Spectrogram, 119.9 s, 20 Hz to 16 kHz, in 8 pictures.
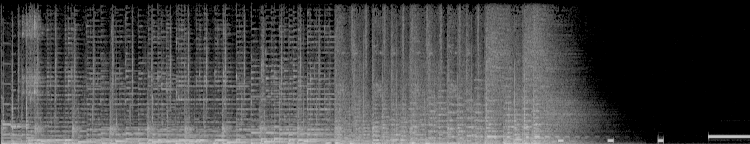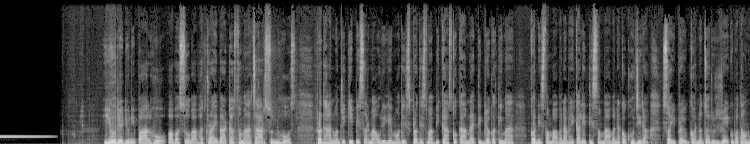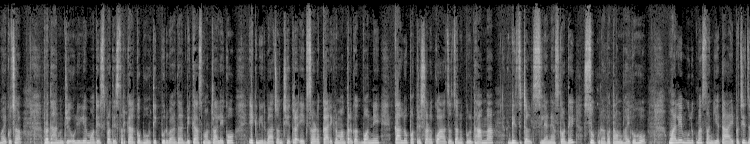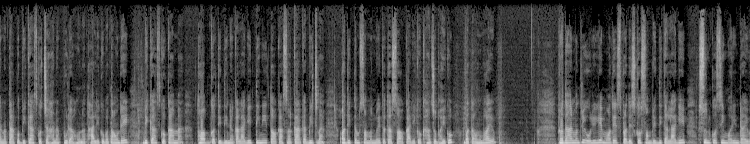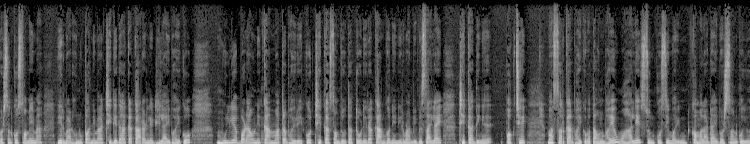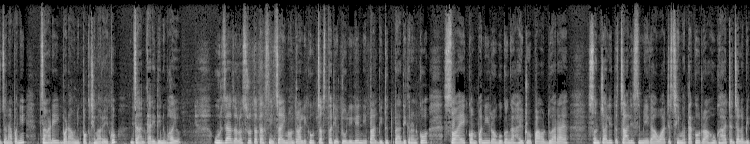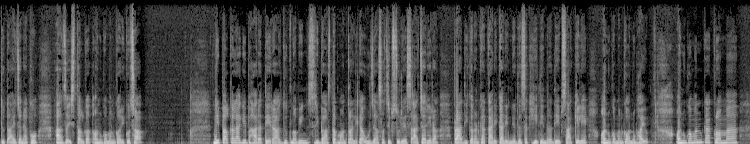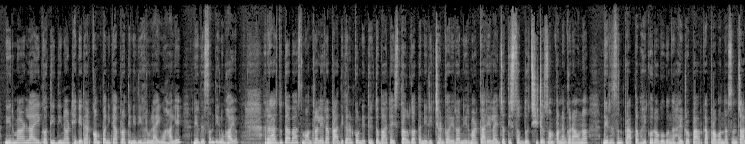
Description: साँझ ५ बजेको नेपाली समाचार : १८ जेठ , २०८२
5.pm-nepali-news-.mp3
